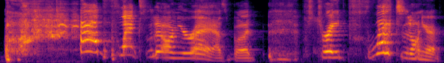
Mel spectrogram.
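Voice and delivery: high, slow, laughing brag shouted at the camera; excited bragging shout. Real, not acted. Flexing on camera, he shouts his brag to viewers, high and laughing. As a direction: crow about it through laughter.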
